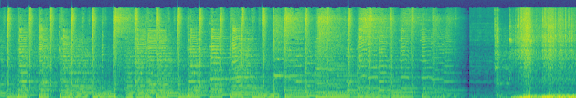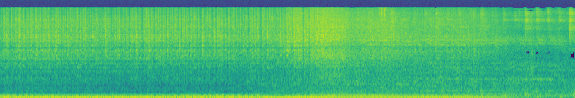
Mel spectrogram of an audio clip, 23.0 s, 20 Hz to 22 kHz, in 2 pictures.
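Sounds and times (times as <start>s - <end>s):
car engine starting and running: 9.8s - 22.0s.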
